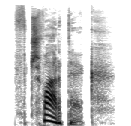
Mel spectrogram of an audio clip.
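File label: "w Czwartek", Polish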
